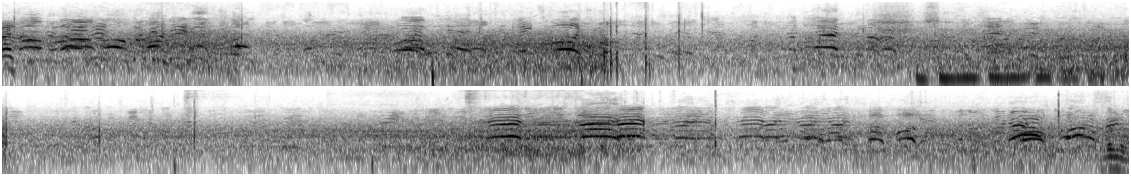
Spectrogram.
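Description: Distant shouting and calls from rugby players and spectators, words unclear, over steady outdoor background noise, loudest about two-thirds of the way through.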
